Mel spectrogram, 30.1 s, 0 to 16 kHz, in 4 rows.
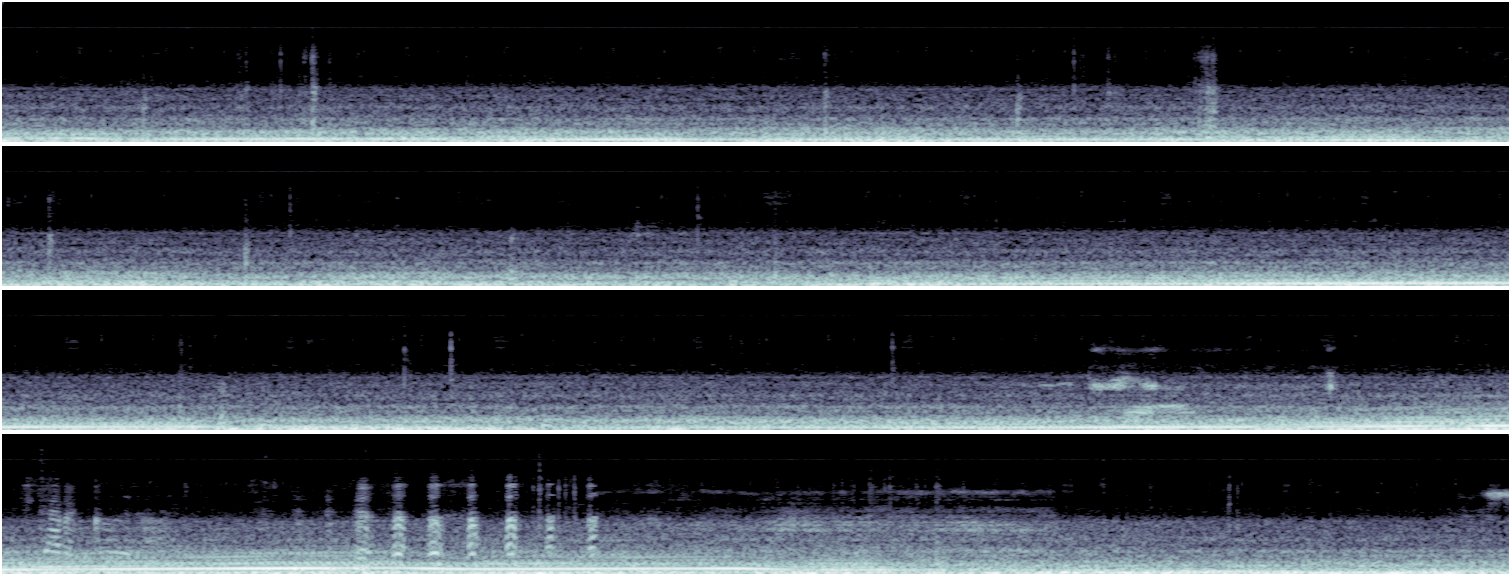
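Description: BMW M240i's turbocharged inline-six heard from inside the cabin over tyre and road rumble, running at a steady cruise, then rising in pitch as the car accelerates about two-thirds of the way through, holding, and falling back near the end.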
